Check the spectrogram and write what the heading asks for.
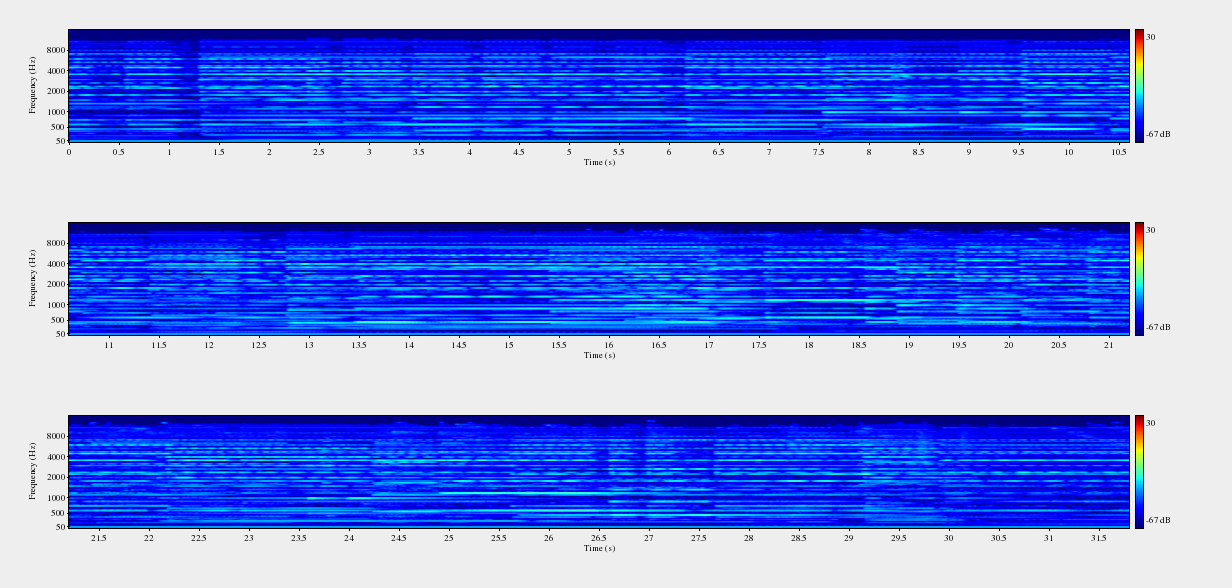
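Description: Organ playing the announced hymn in long held chords that change every second or two, with no voices singing yet: the introduction before the congregation sings. A steady low hum runs underneath.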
